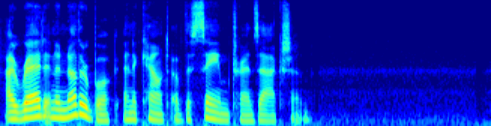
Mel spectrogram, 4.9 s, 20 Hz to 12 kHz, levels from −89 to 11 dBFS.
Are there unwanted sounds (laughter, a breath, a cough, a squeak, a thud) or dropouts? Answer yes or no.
no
